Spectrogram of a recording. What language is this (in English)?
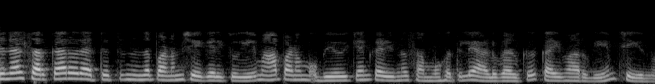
Malayalam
